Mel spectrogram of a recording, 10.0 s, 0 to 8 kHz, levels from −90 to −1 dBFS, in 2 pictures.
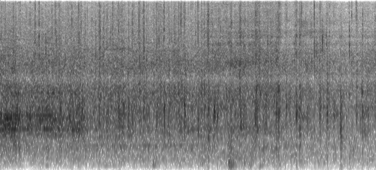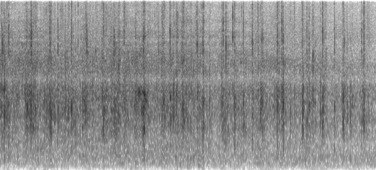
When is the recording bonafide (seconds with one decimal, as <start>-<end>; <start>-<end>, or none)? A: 0.0-2.7; 5.6-6.6; 8.4-10.0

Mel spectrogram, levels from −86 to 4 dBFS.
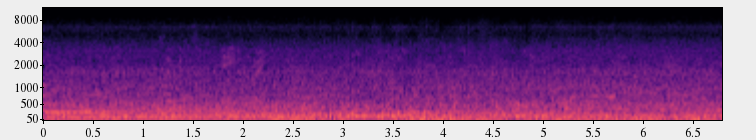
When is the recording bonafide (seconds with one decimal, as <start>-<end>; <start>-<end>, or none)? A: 0.0-3.0; 4.9-6.8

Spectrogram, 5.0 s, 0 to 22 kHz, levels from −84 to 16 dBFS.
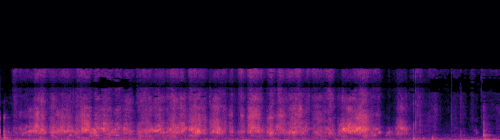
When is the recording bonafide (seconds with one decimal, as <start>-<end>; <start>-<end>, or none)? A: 0.9-1.3; 4.3-5.0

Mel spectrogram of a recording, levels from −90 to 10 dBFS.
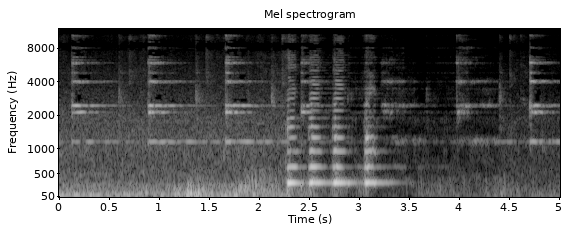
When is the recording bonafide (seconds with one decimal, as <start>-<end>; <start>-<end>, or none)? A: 0.0-2.9; 4.4-5.0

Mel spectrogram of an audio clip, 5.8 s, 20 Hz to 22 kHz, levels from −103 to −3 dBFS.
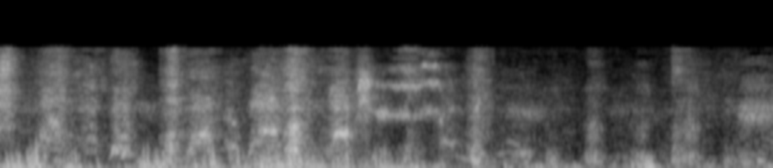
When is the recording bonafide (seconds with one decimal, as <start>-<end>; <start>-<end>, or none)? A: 0.0-2.6; 3.8-5.8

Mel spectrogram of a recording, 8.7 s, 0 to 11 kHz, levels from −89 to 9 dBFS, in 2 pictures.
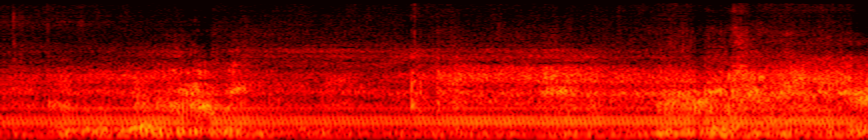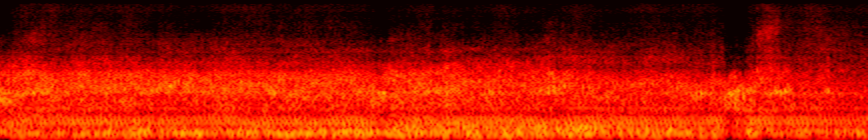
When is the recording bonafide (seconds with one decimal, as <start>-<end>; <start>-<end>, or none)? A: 0.0-3.8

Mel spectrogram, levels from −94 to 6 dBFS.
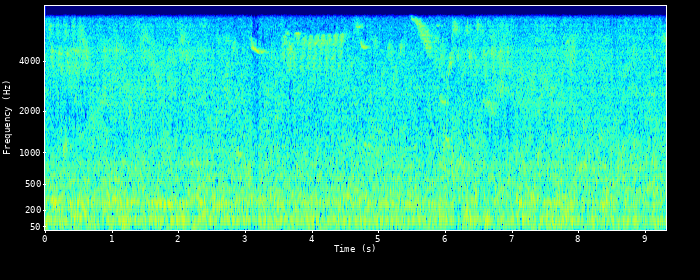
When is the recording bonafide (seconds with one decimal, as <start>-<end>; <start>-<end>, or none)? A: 2.6-6.1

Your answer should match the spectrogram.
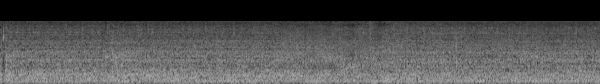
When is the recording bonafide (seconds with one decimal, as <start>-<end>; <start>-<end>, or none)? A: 0.0-2.8; 3.9-6.0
